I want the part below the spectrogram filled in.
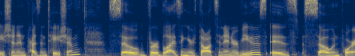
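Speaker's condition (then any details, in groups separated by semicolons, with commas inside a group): No condition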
